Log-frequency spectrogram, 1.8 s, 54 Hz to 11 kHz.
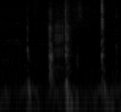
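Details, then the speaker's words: Flasher relay on a garage-find Rover P6 3500 V8 with automatic gearbox, engine off: crisp, dry indicator clicks about two to three a second in a quiet garage. The flasher is working normally. "this is indicator look just listen to that just take a moment oh appreciate that that's lovely"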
